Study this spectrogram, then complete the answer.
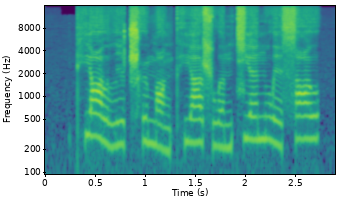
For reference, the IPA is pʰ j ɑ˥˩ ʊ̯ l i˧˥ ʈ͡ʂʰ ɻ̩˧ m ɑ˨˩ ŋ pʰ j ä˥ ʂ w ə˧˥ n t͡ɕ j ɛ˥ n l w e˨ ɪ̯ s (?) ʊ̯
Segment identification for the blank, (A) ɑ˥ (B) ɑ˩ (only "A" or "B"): A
